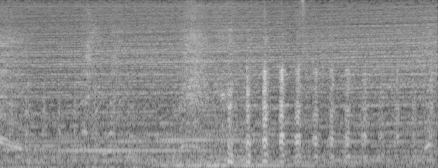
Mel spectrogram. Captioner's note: evil Laughing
